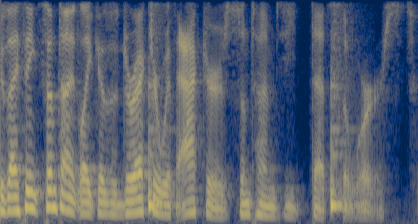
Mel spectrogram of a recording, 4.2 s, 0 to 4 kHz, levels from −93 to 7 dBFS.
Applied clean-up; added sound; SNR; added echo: none; Snare drum; 3 dB; none.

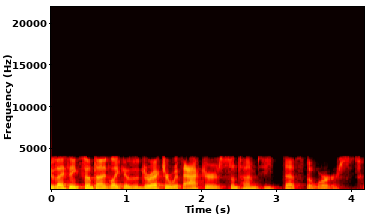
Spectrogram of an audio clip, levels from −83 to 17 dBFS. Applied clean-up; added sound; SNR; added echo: none; none; none; none.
